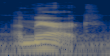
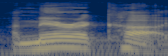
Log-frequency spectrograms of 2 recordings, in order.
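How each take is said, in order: First: The word ends on the k sound. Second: The word ends with a clear uh vowel. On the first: The speaker calls it wrong. "Where's the uh?" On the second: The speaker calls it right. "make sure that uh sound is very clear at the end"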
